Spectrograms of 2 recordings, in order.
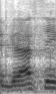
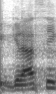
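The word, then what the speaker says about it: Grasse: France में perfume capital अगर है कोई तो कोई ग्रासे कहता है, कोई ग्रास कहता है। वो एक प्रोनाउंसिएशन है कि इंग्लिश या फ्रेंच जो भी कुछ है।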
